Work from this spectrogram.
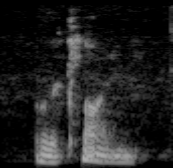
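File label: "recline", British; pronunciations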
